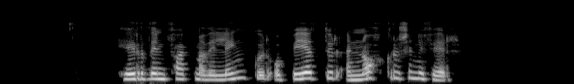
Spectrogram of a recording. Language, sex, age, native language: Icelandic, female, 40-49, Icelandic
